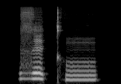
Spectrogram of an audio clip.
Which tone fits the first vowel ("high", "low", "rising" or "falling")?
falling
